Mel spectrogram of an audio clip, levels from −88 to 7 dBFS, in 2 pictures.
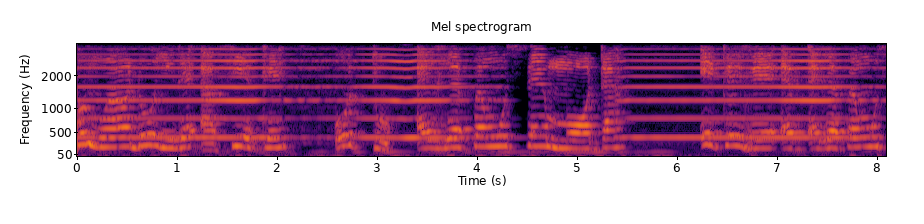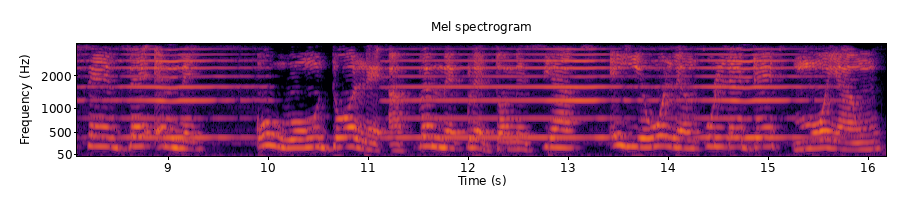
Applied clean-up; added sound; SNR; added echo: none; Bowed string instrument; 3 dB; reverberation time 0.2 s.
